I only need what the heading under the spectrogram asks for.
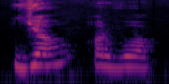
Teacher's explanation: इन ध्वनियों के उच्चारण में जो उच्चारण अव्यय है ना जो जीभ और होठ है वो कहीं पर भी पूर्ण स्पर्श नहीं करते हैं। हल्के बहुत स्पर्श करते हैं। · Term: अंतस्थ व्यंजन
